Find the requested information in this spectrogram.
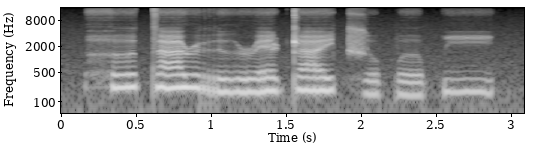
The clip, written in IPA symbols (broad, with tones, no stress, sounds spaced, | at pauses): h ɤ˦ t a˦ ɹ r ɯ˨ ɹ ɛ˦ ʈ a˦ e̯ t͡ʃ o˨ p ɤ˨ p i˦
